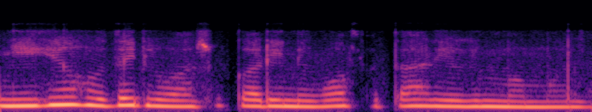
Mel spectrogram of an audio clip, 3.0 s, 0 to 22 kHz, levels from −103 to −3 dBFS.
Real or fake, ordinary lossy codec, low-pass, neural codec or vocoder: real; Opus, 16 kbps; 7.2 kHz; none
